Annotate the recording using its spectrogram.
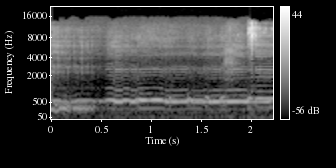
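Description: Meitei pena, a bowed string instrument, playing a short ornamented melody line just after a sung phrase trails off. A sharp jingle, the bells on the pena's bow, sounds at the very end.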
